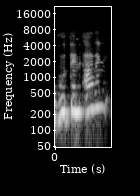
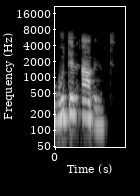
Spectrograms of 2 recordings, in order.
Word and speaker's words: Guten Abend: No Guten Abend, sino Guten Abend. Guten Abend. Un poco nasal al final, Guten Abend, pero que se note la D al final. Guten Abend.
